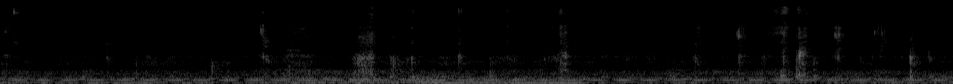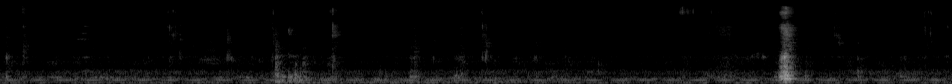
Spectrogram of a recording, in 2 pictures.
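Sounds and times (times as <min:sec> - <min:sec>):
chewing with wet mouth clicks: 0:02.6 - 0:02.8, 0:03.6 - 0:06.2, 0:06.8 - 0:19.0.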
